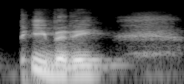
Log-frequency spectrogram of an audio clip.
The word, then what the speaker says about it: Peabody: women the peabody sisters peabody but they pronounce it peabody in massachusetts um become the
